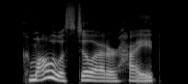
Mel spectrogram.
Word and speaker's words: Kamala: And I was like, Kamala was still at her height. Like, did I say Kamala?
